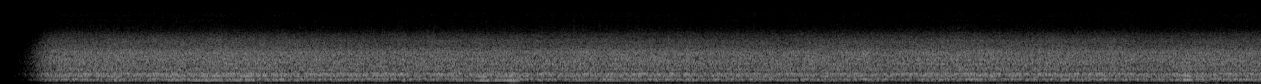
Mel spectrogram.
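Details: Honey bees crawling over honey at a beekeeper's; a dense steady hum of many wings, constant and even throughout, with layered droning tones and no clear breaks.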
